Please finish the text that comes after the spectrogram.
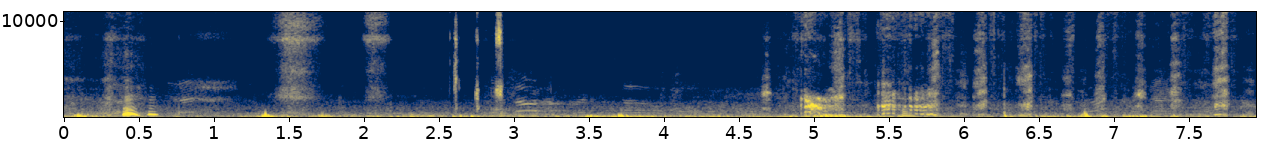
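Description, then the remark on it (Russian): A small dog whimpers in short, high-pitched whines, one burst early on and a cluster more a few seconds later, with soft rustling and faint voices in the background. “Да, ремень такой, иначе оторвется, побежит кусать больших собак.”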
